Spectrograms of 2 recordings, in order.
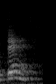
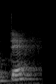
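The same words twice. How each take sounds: First: Tongue out for the th of "death"; th sound. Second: "deaf" ending in a clear f; f sound. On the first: Teacher contrasts th in "death" with f. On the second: Teacher contrasts f in "deaf" with th. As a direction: bite the lip for the f in "deaf". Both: Shown as a demonstration. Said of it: "One is a dead person".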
